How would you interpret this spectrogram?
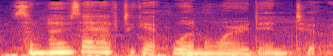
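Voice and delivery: usual speaking voice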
